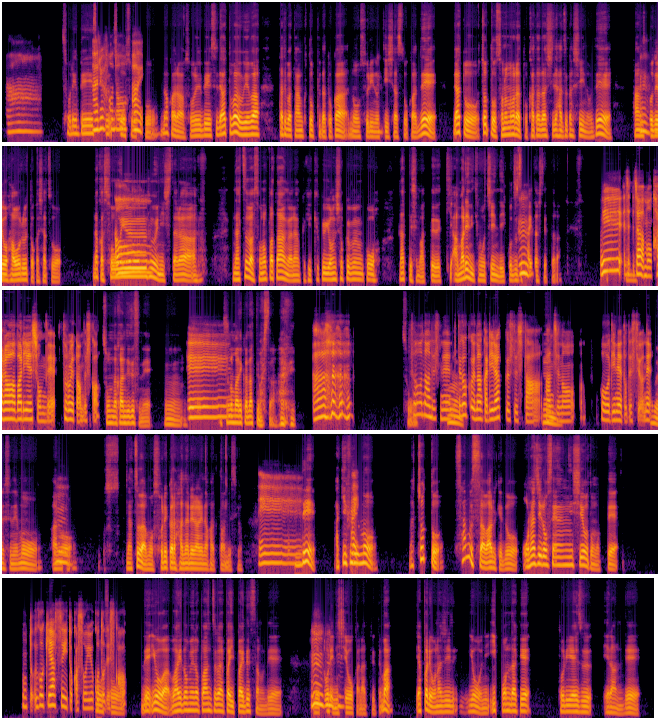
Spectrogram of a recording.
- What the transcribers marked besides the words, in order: other background noise; laughing while speaking: "はい"; giggle; tapping
- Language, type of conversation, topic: Japanese, podcast, 今の服の好みはどうやって決まった？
